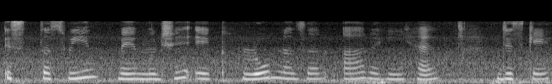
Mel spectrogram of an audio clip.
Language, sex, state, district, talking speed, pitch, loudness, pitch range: Hindi, female, Madhya Pradesh, Dhar, 120 wpm, 255 Hz, -16 LUFS, 245-270 Hz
